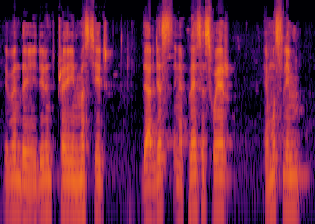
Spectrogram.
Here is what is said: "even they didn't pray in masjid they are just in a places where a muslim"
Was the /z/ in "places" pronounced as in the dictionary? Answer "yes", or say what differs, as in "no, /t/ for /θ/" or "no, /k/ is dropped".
no, /s/ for /z/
